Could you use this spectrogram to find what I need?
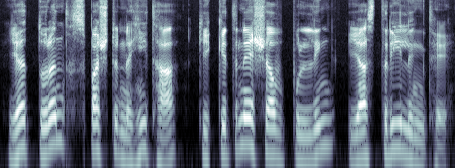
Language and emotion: Hindi, neutral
